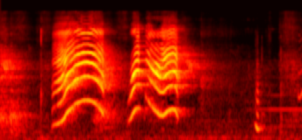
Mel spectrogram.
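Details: Talking ringneck parrot kept as a pet, saying "mummy": two drawn-out arched harmonic syllables, the second dipping lower, followed by a brief soft squeak in a small room.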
